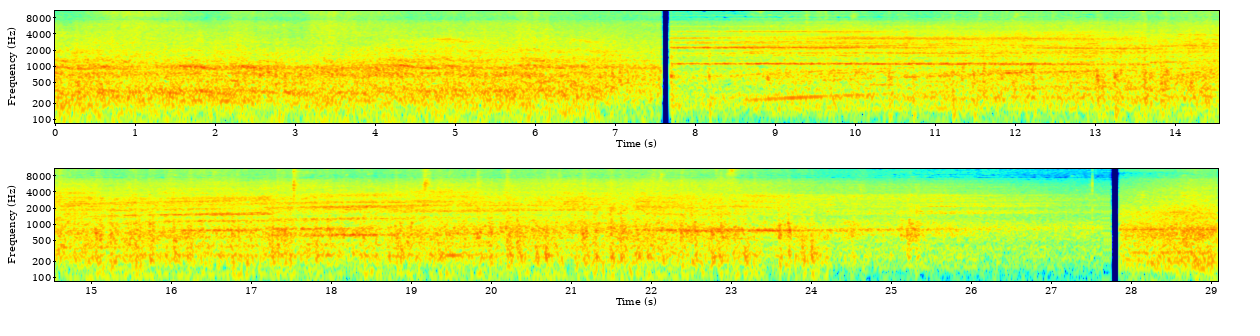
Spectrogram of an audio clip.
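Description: Electric trains running through a station, in three spliced passages that change abruptly: first an ICE high-speed train rushing past. Then an RRX Siemens Desiro HC double-deck electric multiple unit runs along the platform, its electric drives whining in several gliding tones, and fades away. Near the end another ICE comes in.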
